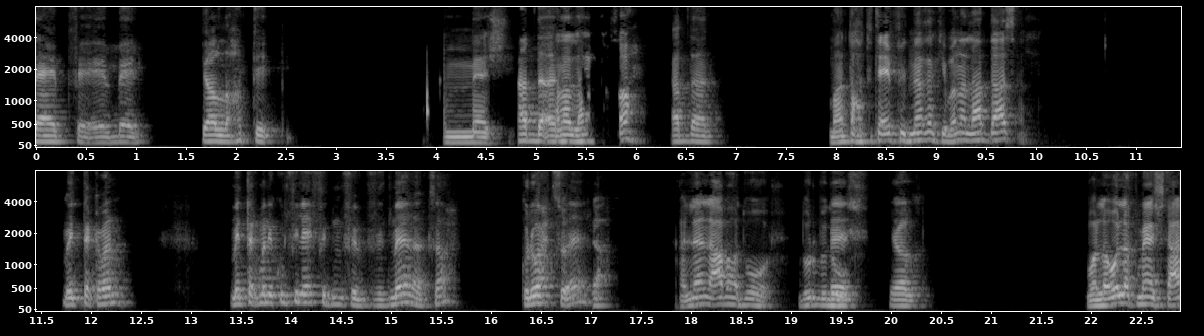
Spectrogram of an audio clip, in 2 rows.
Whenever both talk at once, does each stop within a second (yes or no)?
yes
